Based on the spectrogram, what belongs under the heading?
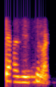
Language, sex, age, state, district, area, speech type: Marathi, female, 60+, Maharashtra, Pune, urban, conversation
